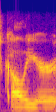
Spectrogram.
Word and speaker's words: Collier: Josh Collier says hello absolutely correct pronunciation hi Josh good good to see that you're watching and tuning in yeah I don't I don't know why Mason didn't they pronounce that I I thought it was color so like I definitely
